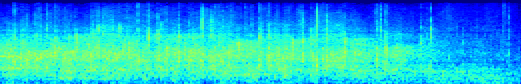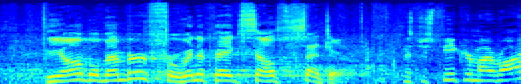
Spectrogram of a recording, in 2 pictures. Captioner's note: some Applause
